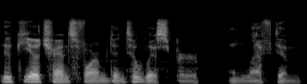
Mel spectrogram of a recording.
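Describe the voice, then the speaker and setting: A man narrating a story in a measured, even reading. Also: low-pitched, breathy edge, no room sound.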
